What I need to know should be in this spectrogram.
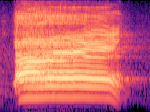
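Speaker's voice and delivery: put-on high, loud child's scream.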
